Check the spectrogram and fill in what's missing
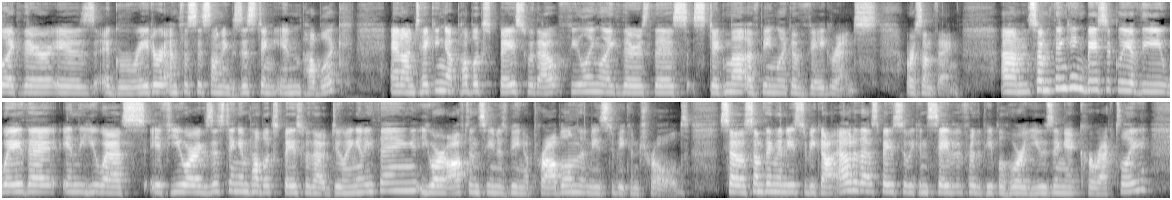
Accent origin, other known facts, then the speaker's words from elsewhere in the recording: United States; my own nationalistic viewpoint is as an American, that's where I've been born and raised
